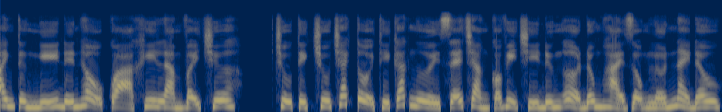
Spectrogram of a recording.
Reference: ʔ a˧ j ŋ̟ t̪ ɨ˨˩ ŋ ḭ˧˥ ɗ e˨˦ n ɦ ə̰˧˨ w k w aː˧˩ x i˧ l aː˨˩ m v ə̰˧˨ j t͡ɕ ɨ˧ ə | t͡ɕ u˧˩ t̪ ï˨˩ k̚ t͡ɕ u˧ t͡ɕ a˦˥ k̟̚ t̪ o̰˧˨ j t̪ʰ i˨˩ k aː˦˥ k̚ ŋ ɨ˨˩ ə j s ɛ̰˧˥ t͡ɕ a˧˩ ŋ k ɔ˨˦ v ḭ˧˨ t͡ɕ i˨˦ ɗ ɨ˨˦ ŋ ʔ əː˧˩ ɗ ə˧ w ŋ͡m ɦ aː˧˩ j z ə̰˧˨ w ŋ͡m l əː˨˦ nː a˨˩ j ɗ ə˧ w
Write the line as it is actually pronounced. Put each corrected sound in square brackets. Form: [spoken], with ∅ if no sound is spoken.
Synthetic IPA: ʔ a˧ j ŋ̟ t̪ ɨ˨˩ [ŋː] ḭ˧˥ ɗ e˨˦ n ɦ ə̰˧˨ w k w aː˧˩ x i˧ l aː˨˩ m v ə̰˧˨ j t͡ɕ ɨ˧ ə | t͡ɕ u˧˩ t̪ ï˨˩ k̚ t͡ɕ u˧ t͡ɕ a˦˥ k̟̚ t̪ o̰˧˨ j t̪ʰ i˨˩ k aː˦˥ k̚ ŋ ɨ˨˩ ə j s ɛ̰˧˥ t͡ɕ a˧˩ ŋ k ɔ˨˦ v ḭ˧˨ t͡ɕ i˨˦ ɗ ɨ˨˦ ŋ ʔ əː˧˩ ɗ ə˧ w ŋ͡m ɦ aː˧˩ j z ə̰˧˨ w ŋ͡m l əː˨˦ nː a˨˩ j ɗ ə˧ w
